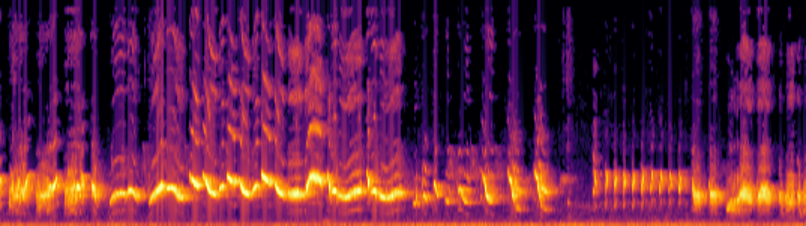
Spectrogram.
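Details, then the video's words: Chinese hwamei singing a loud, varied run of warbled, sliding whistles, then a quick series of identical clipped notes, followed by more rich warbling phrases. "Garrulax canorus/ Birds singing"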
